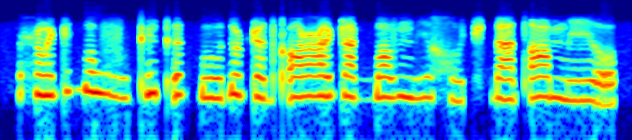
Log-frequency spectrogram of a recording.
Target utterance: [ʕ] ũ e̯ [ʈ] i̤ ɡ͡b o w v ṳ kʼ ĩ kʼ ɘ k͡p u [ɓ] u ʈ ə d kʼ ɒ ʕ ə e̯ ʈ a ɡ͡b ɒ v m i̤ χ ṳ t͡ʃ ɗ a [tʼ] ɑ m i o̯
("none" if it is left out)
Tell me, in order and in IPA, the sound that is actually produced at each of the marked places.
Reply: ħ, ʈ, ɗ, tʼ

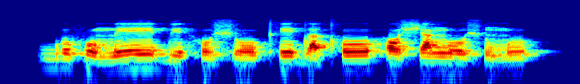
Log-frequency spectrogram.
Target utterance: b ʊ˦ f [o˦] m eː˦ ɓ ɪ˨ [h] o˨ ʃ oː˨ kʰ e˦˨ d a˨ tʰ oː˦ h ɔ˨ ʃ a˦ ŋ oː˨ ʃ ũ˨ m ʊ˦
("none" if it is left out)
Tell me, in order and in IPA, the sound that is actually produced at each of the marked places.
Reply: o˨, h

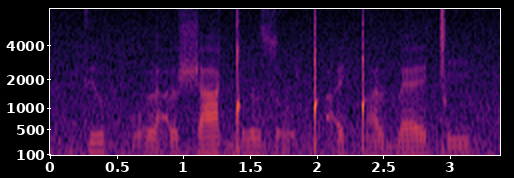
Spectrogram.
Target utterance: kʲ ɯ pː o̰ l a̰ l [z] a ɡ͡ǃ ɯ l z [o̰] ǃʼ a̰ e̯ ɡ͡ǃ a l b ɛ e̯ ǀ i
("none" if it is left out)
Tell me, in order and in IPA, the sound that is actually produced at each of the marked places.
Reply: ʃ, o̰

